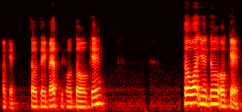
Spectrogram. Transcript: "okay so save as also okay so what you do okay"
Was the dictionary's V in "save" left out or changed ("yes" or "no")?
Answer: yes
